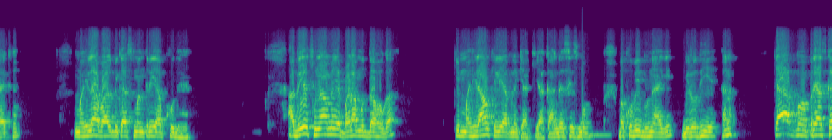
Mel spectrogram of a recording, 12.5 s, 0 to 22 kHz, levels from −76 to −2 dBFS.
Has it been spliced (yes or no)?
no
